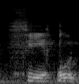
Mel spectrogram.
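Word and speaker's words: يُنْفِقُونَ: Pikun itu orang yang pendengarnya itu berkurang ya. Tapi jangan pikun, tapi fikun pakai F.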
